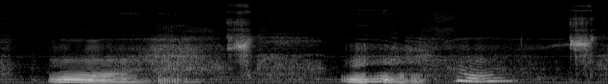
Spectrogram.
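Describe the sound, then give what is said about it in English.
A person imitates an animal's growl, making a few low, throaty growling sounds in separate bursts, fairly loud, with pitch sliding and wavering, and short breathy pauses between them. “I would love if you would kiss my neck in that husky whisper, a growl or two as well.”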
